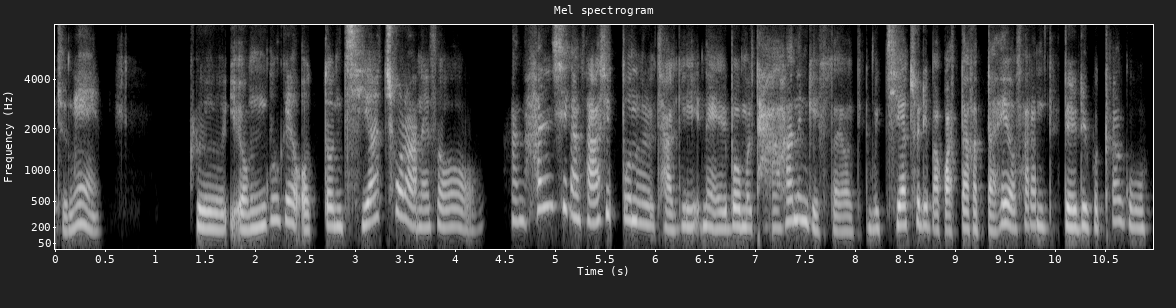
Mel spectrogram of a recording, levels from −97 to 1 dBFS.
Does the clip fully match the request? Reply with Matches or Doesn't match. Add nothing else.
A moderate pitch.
Doesn't match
